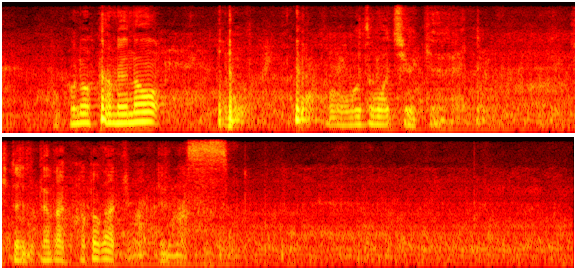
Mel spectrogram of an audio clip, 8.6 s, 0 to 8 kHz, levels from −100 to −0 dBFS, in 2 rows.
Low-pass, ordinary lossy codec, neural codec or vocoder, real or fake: 7.2 kHz; none; codec, 16 kHz, 2 kbps, FunCodec, trained on LibriTTS, 25 frames a second; fake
